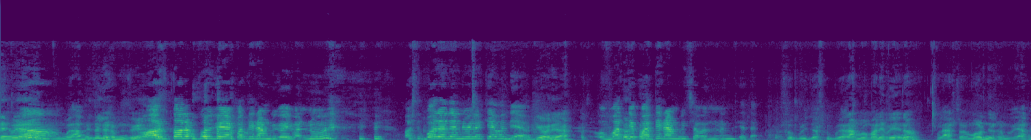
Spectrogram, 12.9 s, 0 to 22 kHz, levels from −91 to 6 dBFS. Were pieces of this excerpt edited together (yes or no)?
yes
